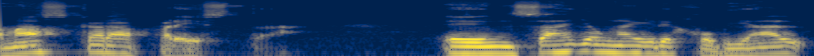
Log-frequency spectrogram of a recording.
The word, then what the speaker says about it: jovial: Vamos a ver con jovial, jovial. ¿Ok? Aquí, ¿dónde está la mayor pronunciación? En la última sílaba, jovial.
